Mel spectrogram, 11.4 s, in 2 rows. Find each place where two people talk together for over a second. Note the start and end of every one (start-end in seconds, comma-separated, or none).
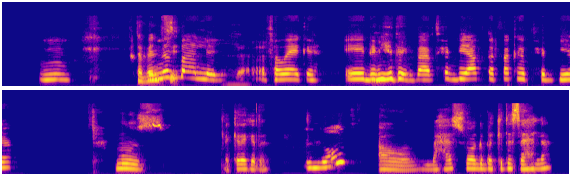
none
